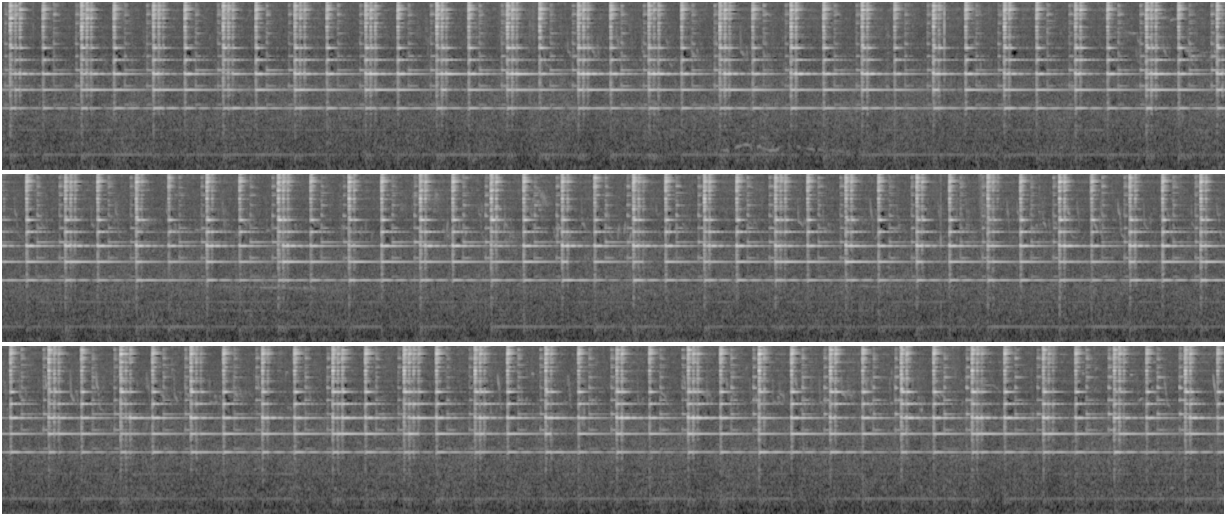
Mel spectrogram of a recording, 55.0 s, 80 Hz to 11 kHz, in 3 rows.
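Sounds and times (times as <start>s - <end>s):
level crossing bell ringing: 0.0s - 55.0s.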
